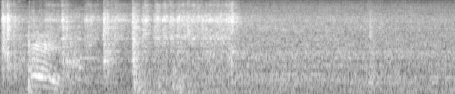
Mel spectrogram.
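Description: Toyota sedan's engine running at idle, a steady low hum, with a short rush of noise about half a second in.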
